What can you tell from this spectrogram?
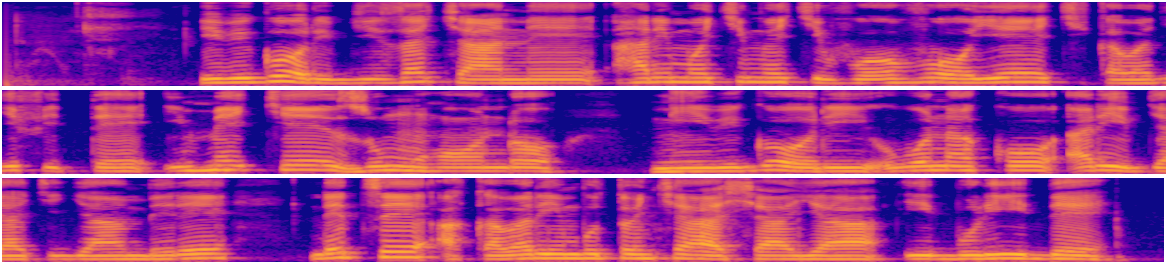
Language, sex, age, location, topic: Kinyarwanda, female, 18-24, Nyagatare, agriculture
